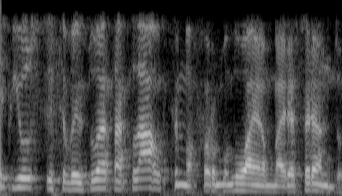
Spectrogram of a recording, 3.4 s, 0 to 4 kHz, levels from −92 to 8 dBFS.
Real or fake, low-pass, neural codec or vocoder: fake; 3.6 kHz; codec, 16 kHz, 4 kbps, FunCodec, trained on LibriTTS, 50 frames a second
